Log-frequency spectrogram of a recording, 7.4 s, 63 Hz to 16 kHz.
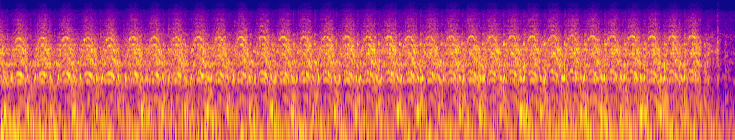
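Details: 1963 Ford F250 with Cummins diesel swap, cold start at 7 degrees with no glow plugs, grid heater or block heater: steady starter churn at about two and a half turns per second, cylinders not catching, then it stops. Long cranking without starting.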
